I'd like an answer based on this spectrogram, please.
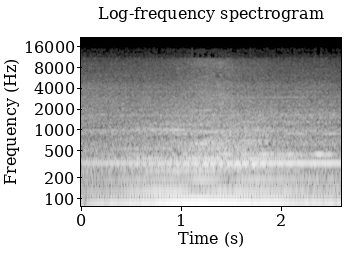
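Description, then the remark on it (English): A jeep engine rumbles steadily, its low drone swelling slightly as it revs and drives towards Lake Tanganyika, with no voices present. “I climb into his jeep and we head towards Lake Tanganyika.”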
